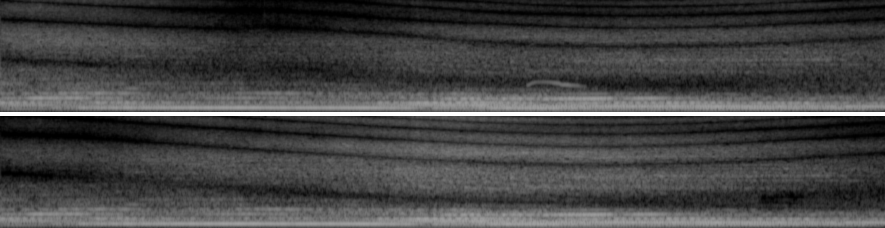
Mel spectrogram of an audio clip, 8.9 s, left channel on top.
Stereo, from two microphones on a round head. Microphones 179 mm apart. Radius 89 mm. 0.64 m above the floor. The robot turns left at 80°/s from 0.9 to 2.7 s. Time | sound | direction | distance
0.0 | a lawn mower | 45° left (ahead or behind) | ?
